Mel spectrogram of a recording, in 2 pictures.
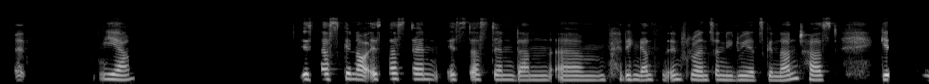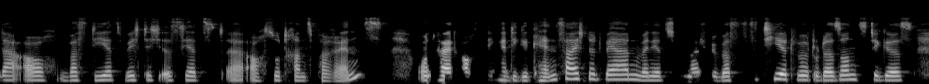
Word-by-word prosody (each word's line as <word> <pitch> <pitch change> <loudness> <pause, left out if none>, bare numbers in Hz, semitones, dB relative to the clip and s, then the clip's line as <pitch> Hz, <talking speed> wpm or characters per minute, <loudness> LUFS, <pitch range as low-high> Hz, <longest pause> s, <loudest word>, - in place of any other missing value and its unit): Äh. - - -6 0.8
Ja. 230 -3 +2 1.7
Ist 240 -1 +4
das 240 0 0
genau, 245 -4 +5
ist - - +3
das 255 0 +1
denn 240 -2 0
ist 230 - -5
das 230 - -1
dann, 205 -1 -3
ähm, 205 0 -2
bei - - -8
den 220 0 0
ganzen 210 +1 -3
Influencern, 215 -1 -1
die 200 -1 -3
du 205 - -2
jetzt 195 -1 -2
genannt 200 +8 0
hast, 210 -1 0 0.4
gibt 445 - +6 0.3
es 205 - -13
da 200 -1 0
auch, 195 0 0
was 195 +1 -4
dir 195 0 -3
jetzt 205 -1 -1
wichtig 200 0 -2
ist, 190 - -2
jetzt, 190 -1 -3
äh, - - 0
auch 170 - -2
so 195 - -3
Transparenz 180 - -2 0.3
und 200 - +3
halt 190 -1 +9
auch 195 - +2 0.2
Dinge, 200 0 -4
die 190 - -4
gekennzeichnet 230 +8 +2
werden, 225 -1 +4
wenn 190 0 +2
jetzt 190 0 -1
zum - - -20
Beispiel 185 -1 -5
was 185 +1 -1
zitiert 235 +1 +4
wird 205 -1 +2
oder 195 0 +4
Sonstiges, 205 -3 +1
205 Hz, 165 wpm, -26 LUFS, 195-230 Hz, 1.7 s, halt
